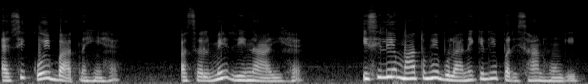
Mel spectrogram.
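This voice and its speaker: A woman voicing a calm, reassuring husband who speaks gently to his wife in a family story. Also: medium pitch, normal speed, phone-quality sound.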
